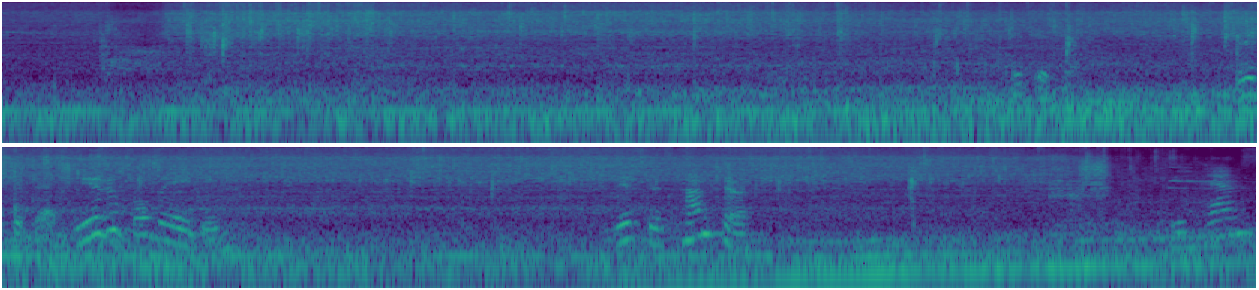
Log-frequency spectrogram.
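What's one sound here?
Water sprays steadily from a hose onto a dog.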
